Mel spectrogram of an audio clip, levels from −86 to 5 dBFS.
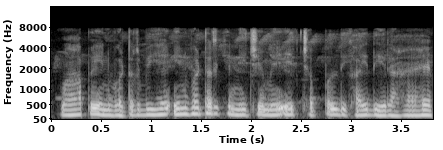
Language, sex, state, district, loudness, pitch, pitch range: Hindi, female, Jharkhand, Ranchi, -15 LUFS, 170 Hz, 160-180 Hz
